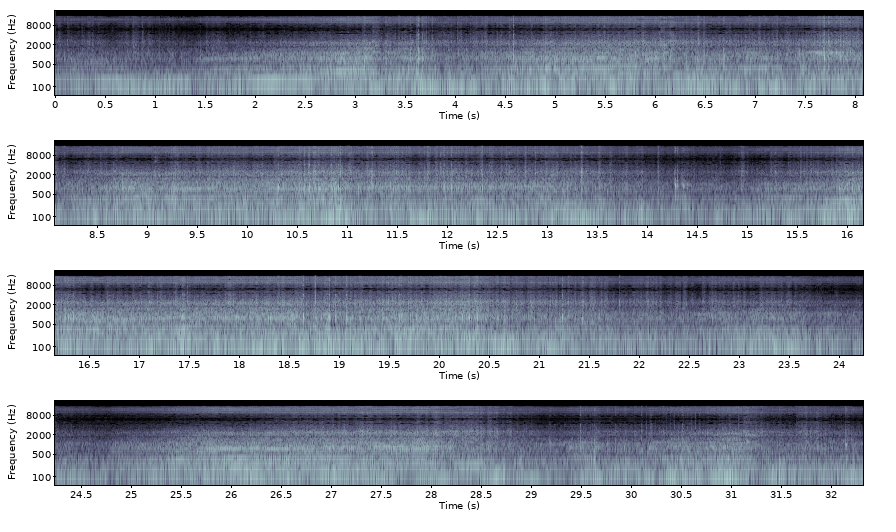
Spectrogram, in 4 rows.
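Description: Pontiac Solstice GXP's turbocharged 2.0-litre four-cylinder engine revving up and falling back again and again as the car is driven through an autocross course, heard from inside the open cockpit with the top down.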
